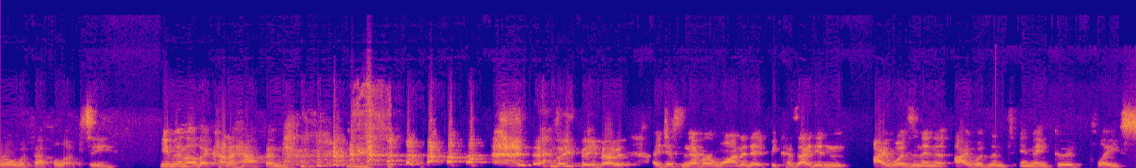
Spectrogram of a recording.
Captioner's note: laughs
